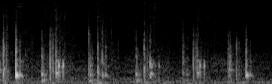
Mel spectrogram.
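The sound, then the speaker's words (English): Hooves of an animal galloping away on a moonlit midsummer night: many soft, quick, uneven hoofbeats at low volume, with no talk over them. “Doesn't she look fine and wild as she gallops off into the moonlight there?”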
